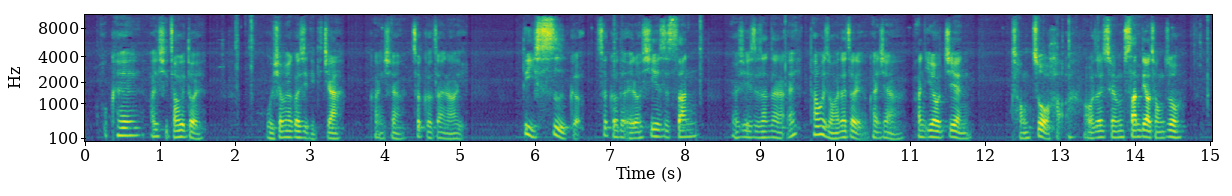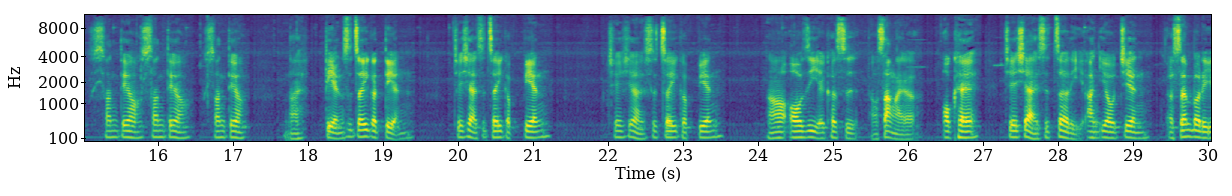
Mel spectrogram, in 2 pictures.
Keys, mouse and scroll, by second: 0.2 click, 0.8 scroll down 1, 1.5 scroll up 1, 2.1 shift+middle click, 2.3-2.6 shift+scroll up 2, 4.0 click, 6.2 scroll down 2, 6.8 click, 7.4-8.2 shift+middle drag, 9.0 space, 12.3 click, 13.2 shift+click, 13.9 shift+click, 14.5 click, 14.8 BackSpace, 15.4 click, 15.8 BackSpace, 16.4 click, 16.6 BackSpace, 17.0-17.4 scroll up 1, 17.4 shift+click, 18.1 click, 19.5 click, 19.9 click, 21.3 click, 21.5 scroll down 1, 21.7 shift+middle click, 22.6 click, 23.7 click, 24.3 click, 26.4 click, 27.1-27.9 scroll down 1, 27.9 click, 28.4 click.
